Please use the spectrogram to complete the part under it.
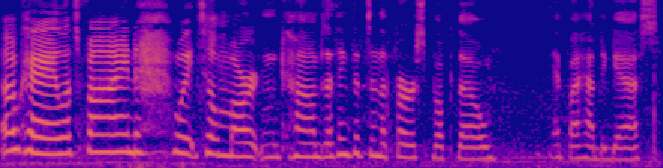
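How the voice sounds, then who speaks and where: High, bright-voiced woman reading stories. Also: normal speed. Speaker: storyteller reading aloud. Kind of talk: informal storybook read-aloud with chatty asides.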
